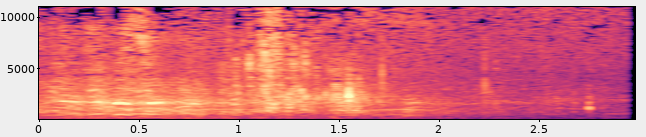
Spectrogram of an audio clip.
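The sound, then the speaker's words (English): Water pours and sloshes steadily for a couple of seconds, then tapers off, with a faint clink near the end. “Mind if I have some water?”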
